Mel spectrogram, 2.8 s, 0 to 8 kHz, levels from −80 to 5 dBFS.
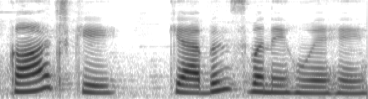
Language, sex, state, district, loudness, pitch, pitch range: Hindi, female, Madhya Pradesh, Bhopal, -17 LUFS, 210 Hz, 190-245 Hz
